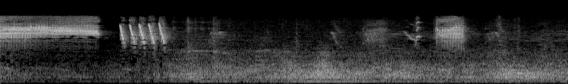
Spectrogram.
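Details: Lively weaver song, a bird for keepers' training: a harsh high buzz for one second, a quick burst of four or five clipped notes, then a hushed background with one more short buzzy burst.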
